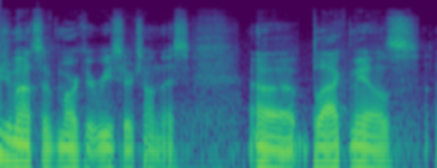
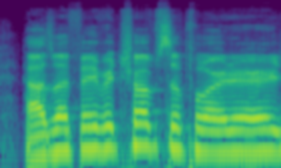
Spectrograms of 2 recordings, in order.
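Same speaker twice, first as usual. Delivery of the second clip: shrill, booming, loud, high-pitched shouted call-out; 10 semitones higher, 10 dB louder than usual. Retelling a greeting at a gas station: imitating someone saying it loudly. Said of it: "She said the shit real loud".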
